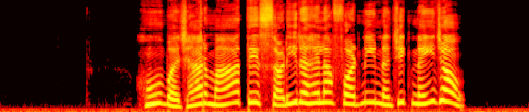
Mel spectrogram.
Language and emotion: Gujarati, disgusted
